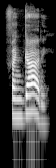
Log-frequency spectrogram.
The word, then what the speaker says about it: φεγγάρι: When these double consonant combinations are within a word and after a vowel, they are usually pronounced with nasalization, and they sound like this. Ng, φεγγάρι, ng, εγκοπή, μb, αμπέλι, nd, ένταλμα.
